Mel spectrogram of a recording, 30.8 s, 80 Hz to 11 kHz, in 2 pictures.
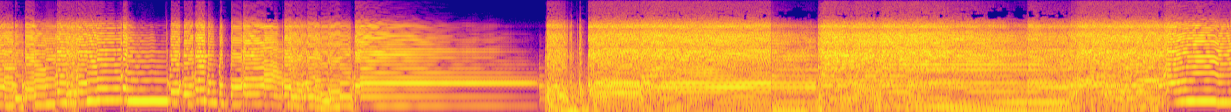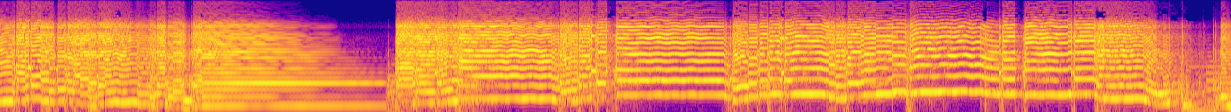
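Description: Ibanez electric guitar played through an amp's middle-gain drive channel, its mids boosted by a Boss EQ-200 pedal in front of the amp to push the amp harder. Overdriven lead phrases with string bends alternate with long held chords that ring out with the amp's reverb.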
